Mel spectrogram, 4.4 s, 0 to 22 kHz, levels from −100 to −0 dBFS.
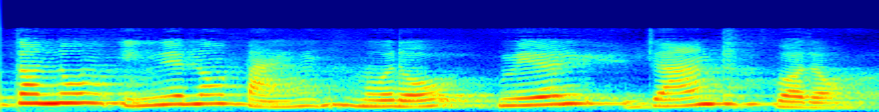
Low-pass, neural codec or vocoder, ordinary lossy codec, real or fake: none; codec, 16 kHz, 0.5 kbps, FunCodec, trained on Chinese and English, 25 frames a second; none; fake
